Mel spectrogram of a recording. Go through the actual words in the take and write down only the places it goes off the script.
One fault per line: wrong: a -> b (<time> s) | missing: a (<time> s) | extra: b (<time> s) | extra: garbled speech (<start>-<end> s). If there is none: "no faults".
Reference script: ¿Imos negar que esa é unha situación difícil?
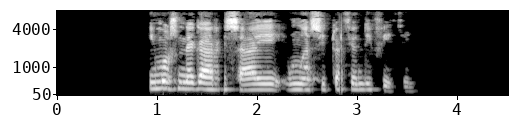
missing: que (1.6 s)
